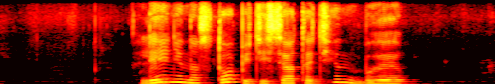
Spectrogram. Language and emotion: Russian, sad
